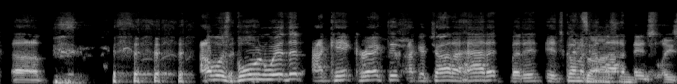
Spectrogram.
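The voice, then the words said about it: West Virginia Appalachian accent. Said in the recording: “I'm from West Virginia. I'm the state that's wholly in the Appalachian Mountains ... I apologize for my accent. I've been talking all morning, and it gets worse as I talk.”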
